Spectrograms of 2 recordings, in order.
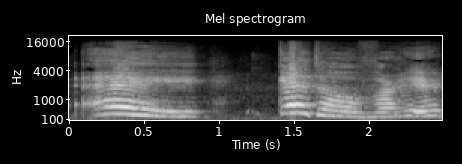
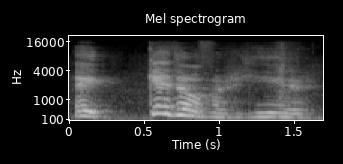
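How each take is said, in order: First: The call is said at a louder level. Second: The call is said at a quiet, normal level.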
